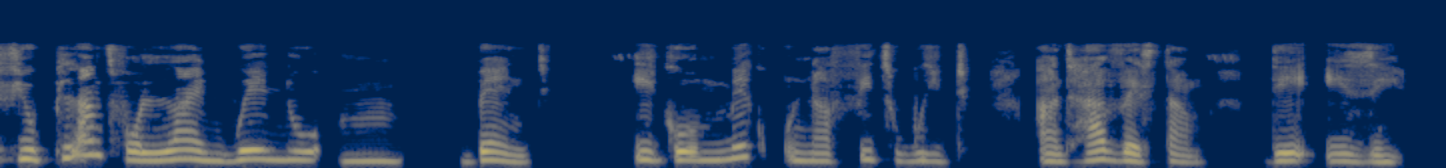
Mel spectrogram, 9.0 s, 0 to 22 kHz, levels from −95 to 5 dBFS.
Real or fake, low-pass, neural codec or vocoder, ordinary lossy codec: real; none; none; none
